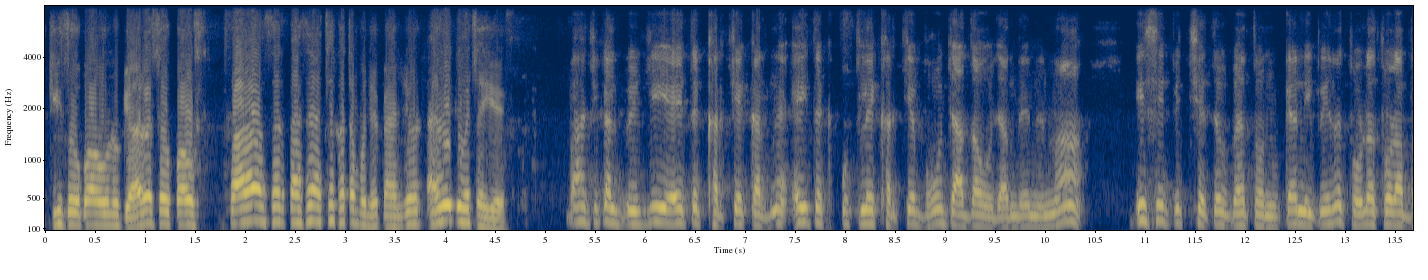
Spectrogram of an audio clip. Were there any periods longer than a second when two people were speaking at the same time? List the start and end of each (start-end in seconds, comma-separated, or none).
none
